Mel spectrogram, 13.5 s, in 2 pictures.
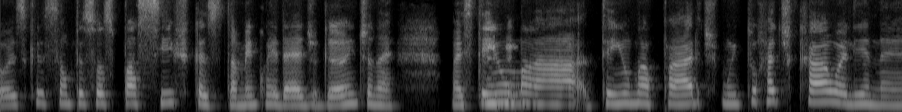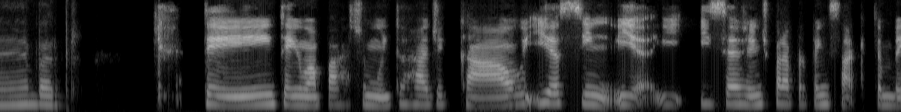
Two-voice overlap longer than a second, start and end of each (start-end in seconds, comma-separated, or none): none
